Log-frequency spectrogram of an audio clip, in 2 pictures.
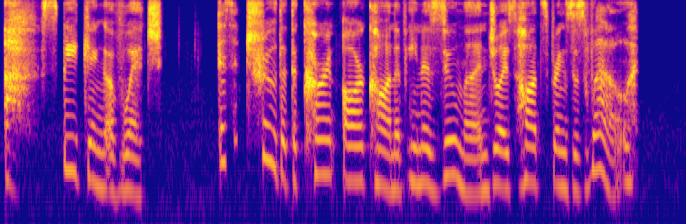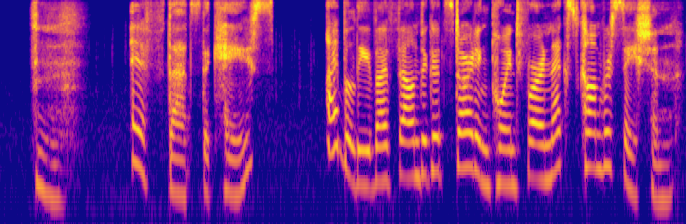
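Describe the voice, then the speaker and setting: A woman playing a calm, confident young warrior leader in a video game, speaking in a measured, thoughtful and dignified way. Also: mid-range voice. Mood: diplomatic, thoughtful. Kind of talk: scripted game character dialogue. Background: music.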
